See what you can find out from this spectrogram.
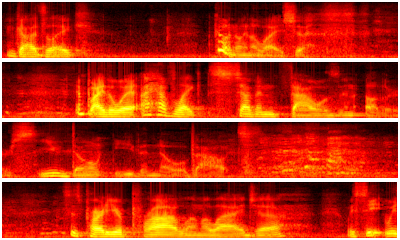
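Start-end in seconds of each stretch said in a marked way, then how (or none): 2.1-10.2 lower, softer, unhurried reply; calm, low divine correction; God gently setting him straight. Acted. God answers Elijah.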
